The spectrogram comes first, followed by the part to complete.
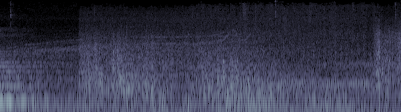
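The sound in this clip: Heavy rain pours down in a thunderstorm, drumming hard on a house roof. The loud, constant wash of water carries deep thunder rumbling underneath, with no voices.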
